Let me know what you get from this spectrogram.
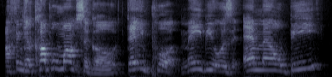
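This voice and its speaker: A man's voice: high-pitched, big pitch swings, fairly quick, sharp tone. A man with a London accent hosting a gaming podcast, ranting in slangy, emphatic banter and repeating phrases for emphasis. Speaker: podcast host.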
